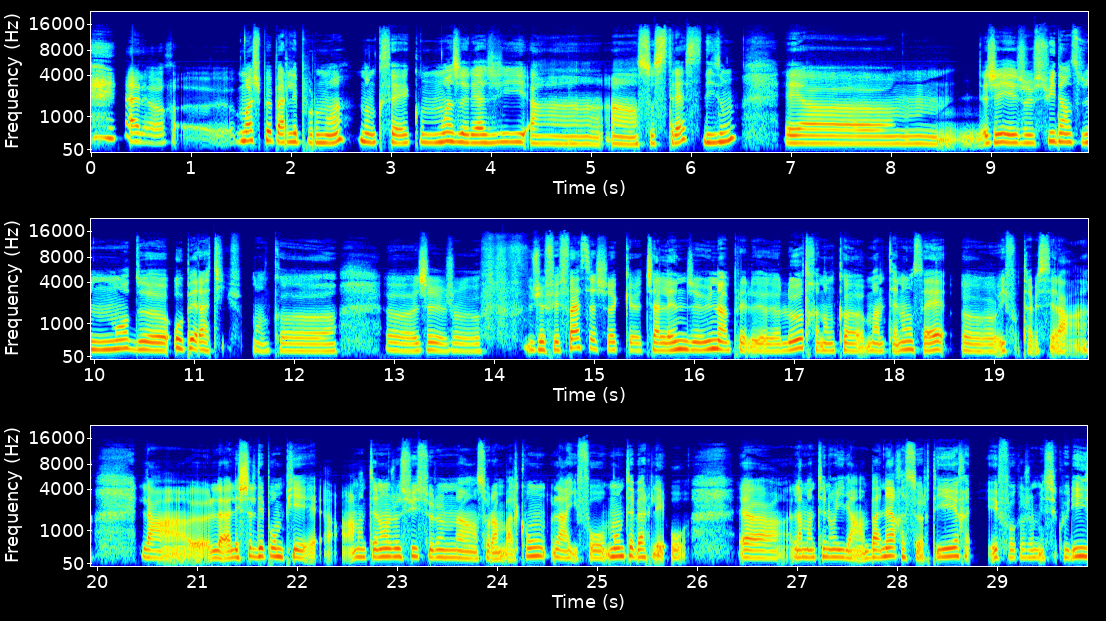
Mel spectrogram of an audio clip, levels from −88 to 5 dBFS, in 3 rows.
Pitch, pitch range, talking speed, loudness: 185 Hz, 175-205 Hz, 175 wpm, -19 LUFS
